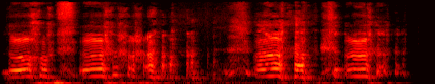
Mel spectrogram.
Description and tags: Risas más intensas
laughing, laughs, people, intense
